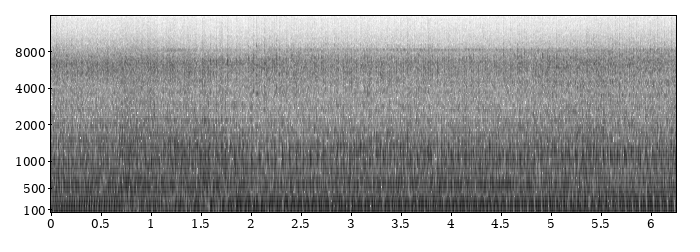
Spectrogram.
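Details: Craftsman LT1000 20 hp twin riding mower after carburetor repair, fuel solenoid now clicking, carb primed, new plugs, started without choke: brief uneven catch then steady, smooth idle with even low throb; running properly.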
